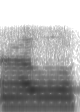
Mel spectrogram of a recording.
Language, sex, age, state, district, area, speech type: Odia, female, 45-60, Odisha, Sambalpur, rural, conversation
